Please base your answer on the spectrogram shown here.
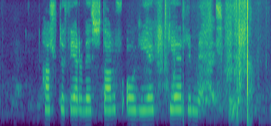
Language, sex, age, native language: Icelandic, other, 18-19, Icelandic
